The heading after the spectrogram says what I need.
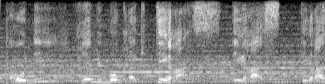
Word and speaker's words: teras: Un prodige vient du mot grec teras. Teras. Teras s'écrit T-E-R-A-S.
